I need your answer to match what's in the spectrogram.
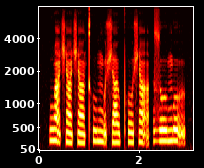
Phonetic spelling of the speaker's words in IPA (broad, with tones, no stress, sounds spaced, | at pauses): w ã˦˨ ʃ ã˨ ʃ ã˨ kʰ u˦ ŋ o̰˦˨ ʃ a˦ ʊ̯ pʰ o˦ ʃ ã˦˨ | z o˦ ʊ̯ ŋ o̰˦˨ ʊ̯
